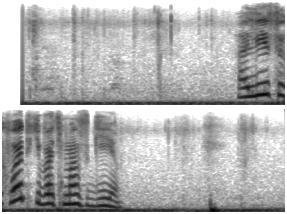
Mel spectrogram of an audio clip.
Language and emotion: Russian, angry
